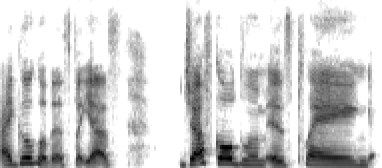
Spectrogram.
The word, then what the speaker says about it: Jeff Goldblum: Say his name again because you just butchered it. – I'm so excited that I butchered his name. Jeff Goldblum.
